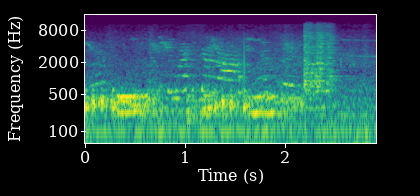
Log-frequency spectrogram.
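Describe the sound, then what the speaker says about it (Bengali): A green pigeon with red eyes, kept in a loft, gives a few soft, close, low coos over a brief stretch, with faint background chirps. "অরিজিনাল সবুজ গোলা কবুতর দেখছেন কত সুন্দর কবুতরটা"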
